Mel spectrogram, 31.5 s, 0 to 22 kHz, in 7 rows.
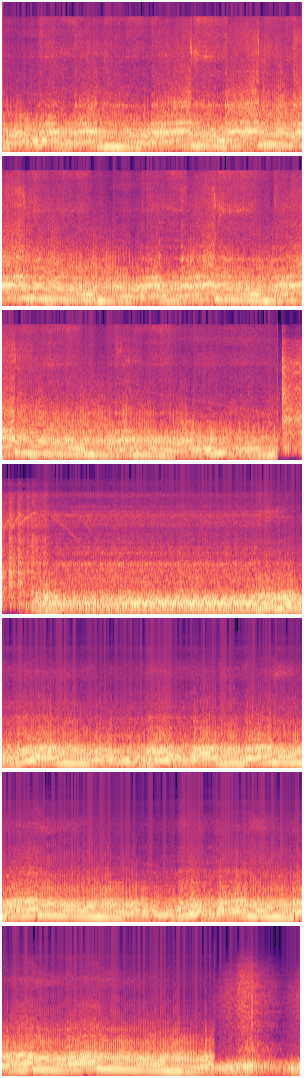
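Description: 2016 Toyota Hilux turbodiesel engine through an aftermarket turbo-back exhaust, blipped over and over, each rev rising and falling about once a second. About halfway through it settles to a steady idle for a few seconds, then the repeated revving starts again.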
